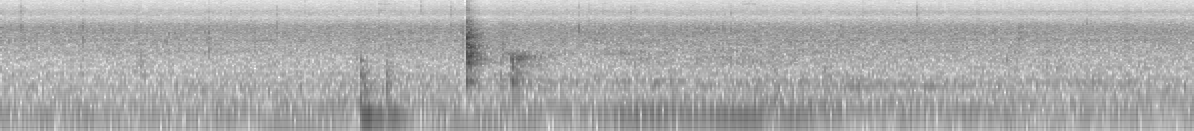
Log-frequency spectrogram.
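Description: Shredded cabbage frying in a steel kadai with a steady low sizzle, as salt is sprinkled in. A couple of short, sharp knocks about two seconds in.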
